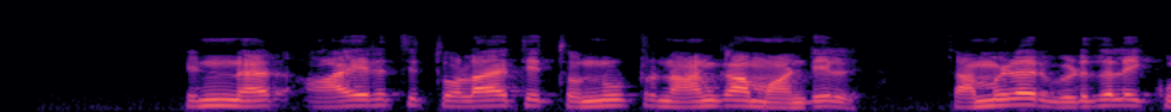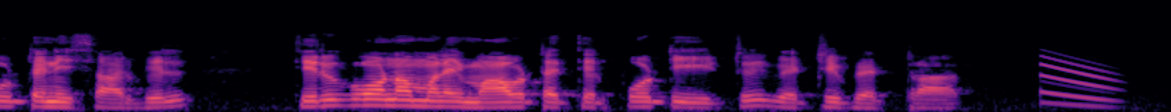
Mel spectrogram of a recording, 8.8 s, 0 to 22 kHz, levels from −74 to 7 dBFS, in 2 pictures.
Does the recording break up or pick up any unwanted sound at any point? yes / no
yes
